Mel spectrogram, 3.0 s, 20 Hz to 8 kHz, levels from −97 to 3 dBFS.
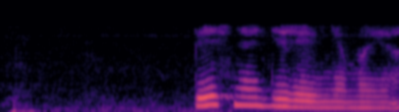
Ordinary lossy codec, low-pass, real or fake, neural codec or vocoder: AAC, 16 kbps; 7.2 kHz; fake; codec, 16 kHz, 4 kbps, FreqCodec, larger model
